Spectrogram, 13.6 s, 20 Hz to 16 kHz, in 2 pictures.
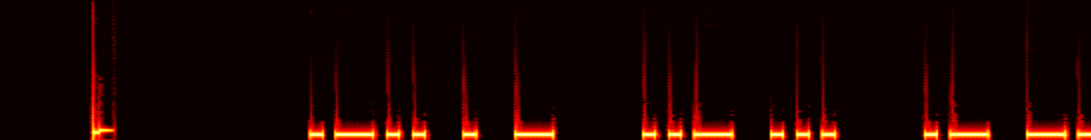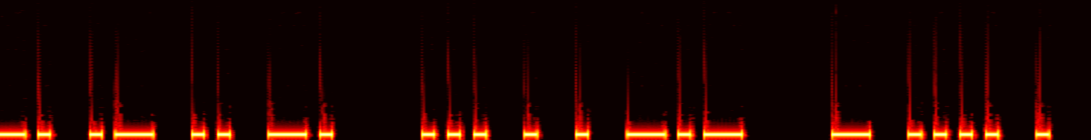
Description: Morse code, heard as a keyed tone, about 15 wpm, 700 Hz. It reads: LET US AGAIN SEEK THE
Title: Sentences from Top 1600 Words 15wpm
